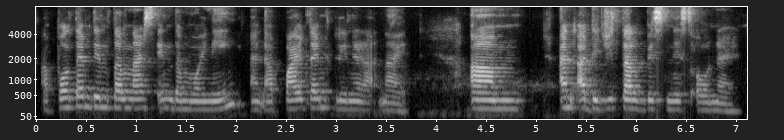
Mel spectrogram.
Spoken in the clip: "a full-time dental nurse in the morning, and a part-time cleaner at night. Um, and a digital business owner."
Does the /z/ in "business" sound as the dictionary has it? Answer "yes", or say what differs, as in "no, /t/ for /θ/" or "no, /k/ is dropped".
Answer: no, /s/ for /z/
